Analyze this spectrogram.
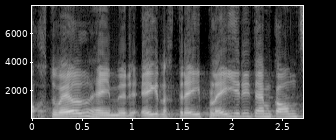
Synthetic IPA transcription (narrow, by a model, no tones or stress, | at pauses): ɑkt̪uɛlhɛɪməɾɛɪɡən̩t̪ləχd̥̪ɾɛɪplɛjəɾid̪ɛmɡɑnt͡s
